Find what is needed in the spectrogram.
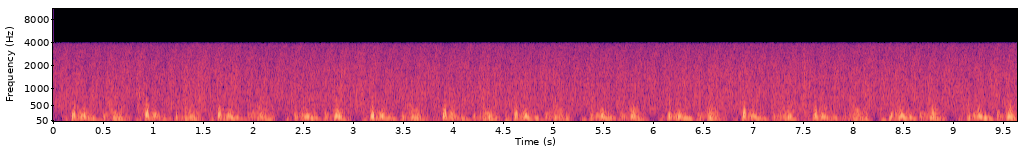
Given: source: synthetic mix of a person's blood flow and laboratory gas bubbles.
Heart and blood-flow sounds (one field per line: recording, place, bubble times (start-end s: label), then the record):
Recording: Doppler ultrasound of blood flow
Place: precordium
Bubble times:
no bubbles
From the record:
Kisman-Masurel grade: 000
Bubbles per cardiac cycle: 0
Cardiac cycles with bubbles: 0%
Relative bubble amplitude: no bubbles discernible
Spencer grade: 0 (complete lack of bubble signals)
